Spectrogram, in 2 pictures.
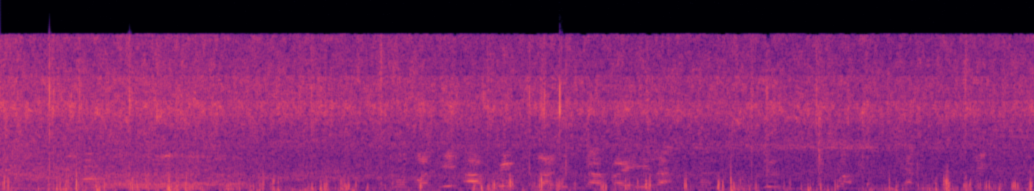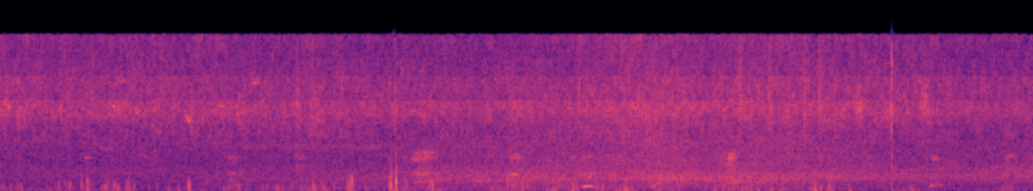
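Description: A man slaps a tree trunk with his hands in quick, repeated knocks.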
